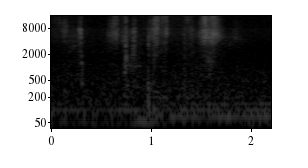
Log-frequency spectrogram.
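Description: Faint rustling of a paper 7-inch single picture sleeve being handled and turned over in the hands: a few soft, short rustles and light ticks, the clearest about one and a half seconds in.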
